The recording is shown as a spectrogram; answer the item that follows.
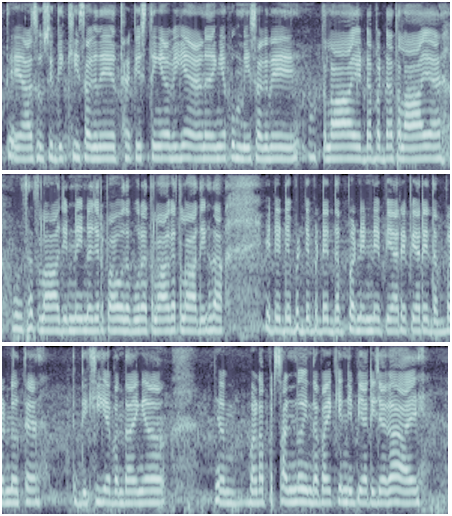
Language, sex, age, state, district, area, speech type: Dogri, female, 30-45, Jammu and Kashmir, Udhampur, urban, spontaneous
